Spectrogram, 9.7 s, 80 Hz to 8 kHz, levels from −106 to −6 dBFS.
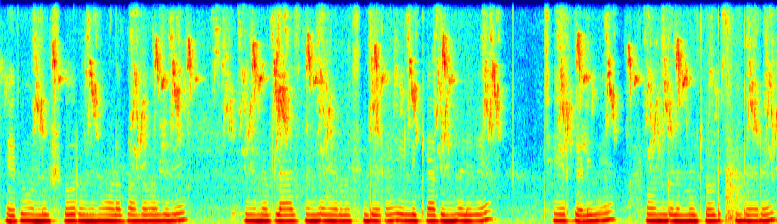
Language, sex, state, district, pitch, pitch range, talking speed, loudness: Kannada, female, Karnataka, Chamarajanagar, 220 Hz, 215-220 Hz, 85 wpm, -14 LUFS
